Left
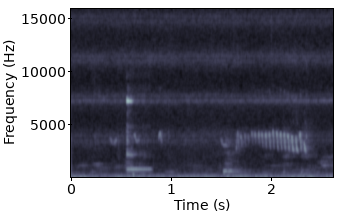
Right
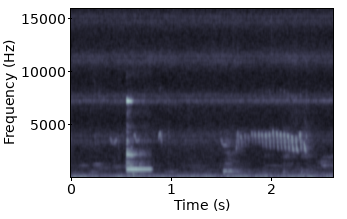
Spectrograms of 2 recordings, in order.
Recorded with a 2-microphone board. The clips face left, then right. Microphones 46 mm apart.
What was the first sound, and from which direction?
A doorbell, 55° right (ahead or behind).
